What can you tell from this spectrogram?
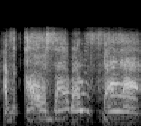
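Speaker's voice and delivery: very high, slow, shrieking crone; old hag yelling. Acted. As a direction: yell it back like an outraged old witch. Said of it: "she yelled".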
